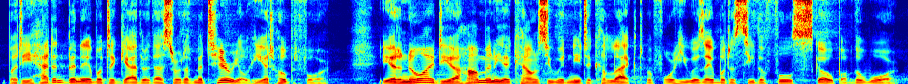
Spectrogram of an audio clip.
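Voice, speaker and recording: A man's voice: mid-range voice, animated, a little fast, darkish tone. A man reading scripted dramatic audiobook narration. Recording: long reverberant tail on voice.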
